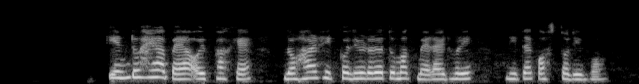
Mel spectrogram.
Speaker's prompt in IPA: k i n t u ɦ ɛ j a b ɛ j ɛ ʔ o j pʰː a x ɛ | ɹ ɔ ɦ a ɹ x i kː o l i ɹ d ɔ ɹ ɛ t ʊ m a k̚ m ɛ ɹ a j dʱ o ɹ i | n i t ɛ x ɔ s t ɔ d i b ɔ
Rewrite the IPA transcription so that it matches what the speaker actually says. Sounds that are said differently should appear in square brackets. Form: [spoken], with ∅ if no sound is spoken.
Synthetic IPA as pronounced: k i n t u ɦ ɛ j a b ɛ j [a] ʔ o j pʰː a x ɛ | [l] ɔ ɦ a ɹ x i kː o l i ɹ d ɔ ɹ ɛ t ʊ m a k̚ m ɛ ɹ a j dʱ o ɹ i | n i t ɛ [k] ɔ s t ɔ d i b ɔ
